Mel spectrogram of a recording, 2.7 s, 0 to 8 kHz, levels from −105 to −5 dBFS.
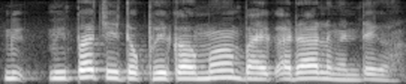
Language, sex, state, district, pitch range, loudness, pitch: Wancho, female, Arunachal Pradesh, Longding, 205-225 Hz, -16 LUFS, 215 Hz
